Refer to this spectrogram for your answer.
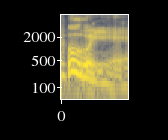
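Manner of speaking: high, loud, hammed-up mock pirate accent. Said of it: "you want a pirate accent".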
